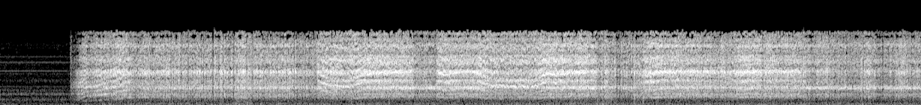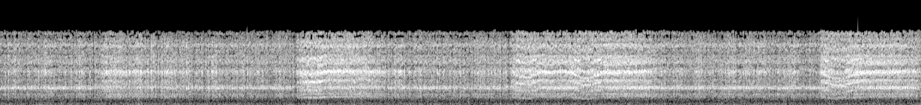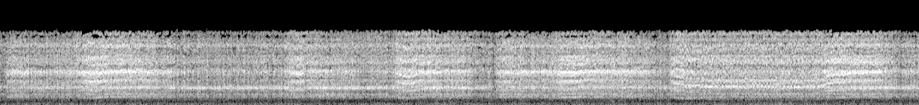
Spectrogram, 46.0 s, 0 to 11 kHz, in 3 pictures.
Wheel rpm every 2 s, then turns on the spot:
100, 230, 220, 230, 220, 230, 230, 240, 230, 230, 230, 230, 230, 230, 220, 230, 230, 230, 230, 230, 220, 200, 230.
none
